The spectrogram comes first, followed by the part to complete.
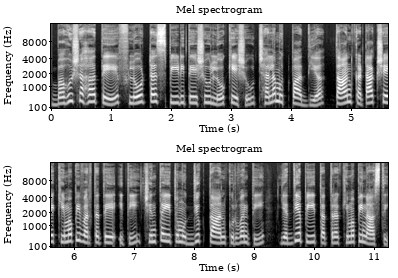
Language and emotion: Sanskrit, neutral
